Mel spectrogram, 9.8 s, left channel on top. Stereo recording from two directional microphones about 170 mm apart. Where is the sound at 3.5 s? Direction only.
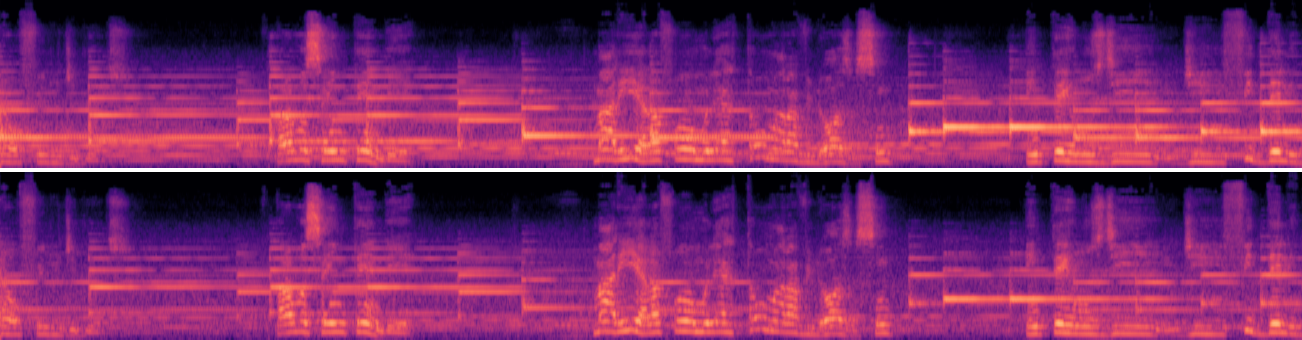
45° left (ahead or behind).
